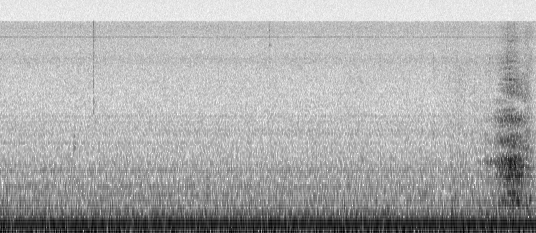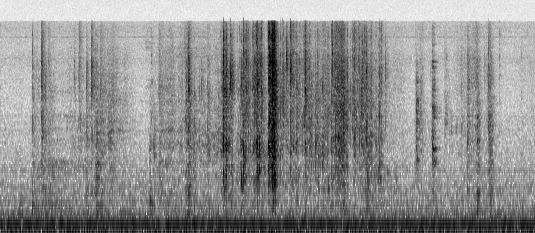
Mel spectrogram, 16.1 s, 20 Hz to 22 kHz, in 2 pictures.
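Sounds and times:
steady low hum: 0.0s - 16.0s
foil wrapper crinkling: 8.6s - 15.6s.

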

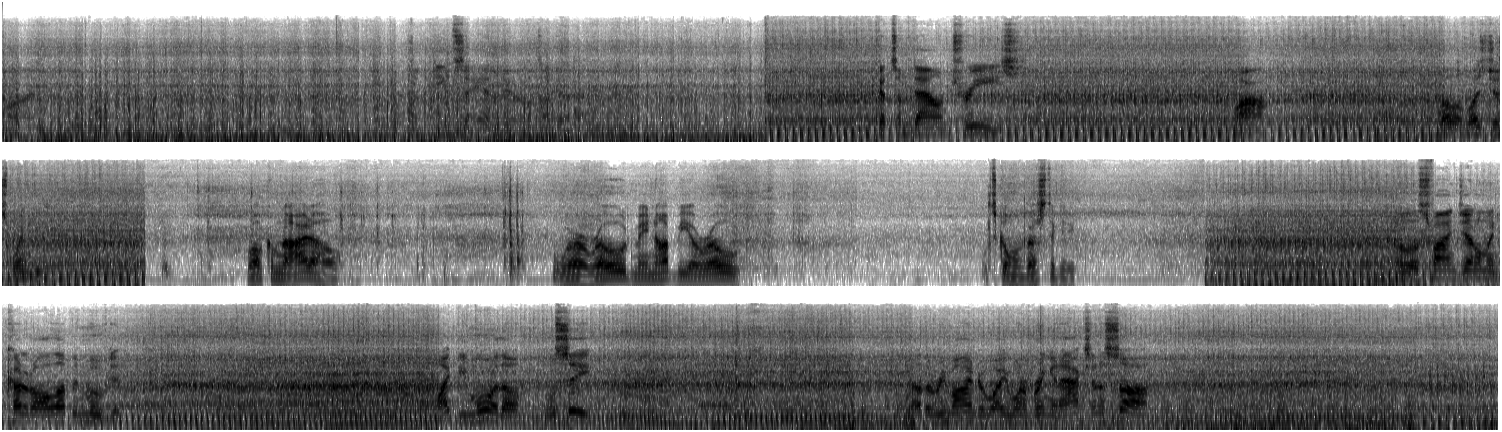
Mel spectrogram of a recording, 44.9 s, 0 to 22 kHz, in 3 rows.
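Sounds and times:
motorcycle engine at low revs: 0.0s - 44.9s.

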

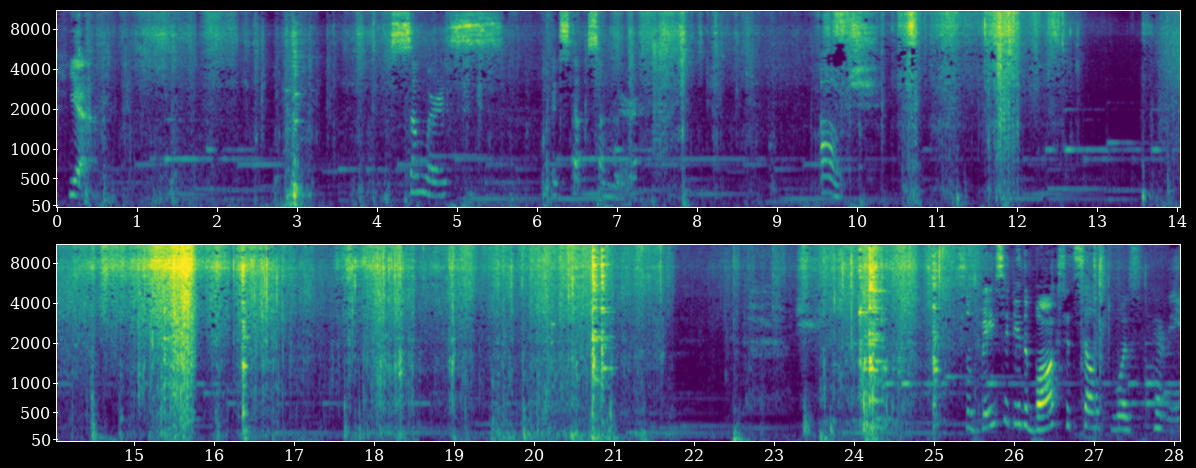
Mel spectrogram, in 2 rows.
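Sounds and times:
background music with held notes: 0.0s - 28.0s
bubble wrap and cardboard crinkling: 0.0s - 28.0s.

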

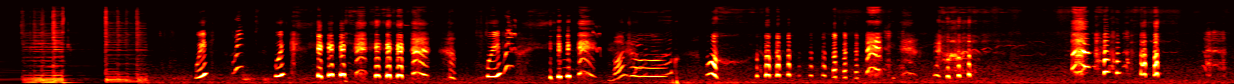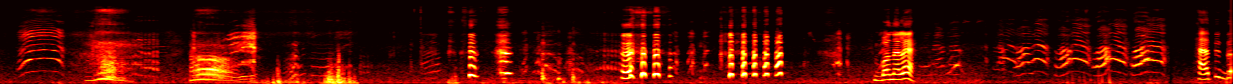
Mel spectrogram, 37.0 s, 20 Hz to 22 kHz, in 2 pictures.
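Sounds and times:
cockatoos squawking: 7.5s - 9.2s, 11.6s - 23.6s
parrots squawking: 19.4s - 23.2s.

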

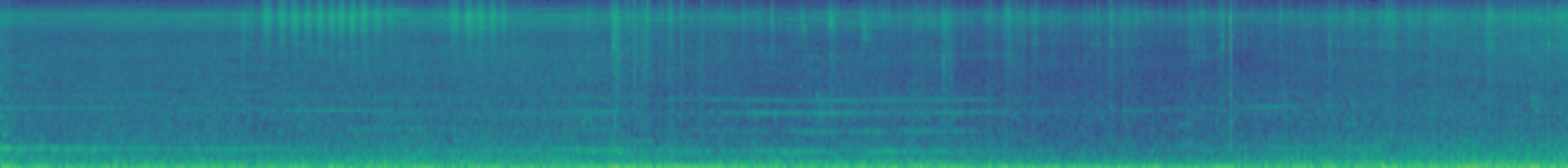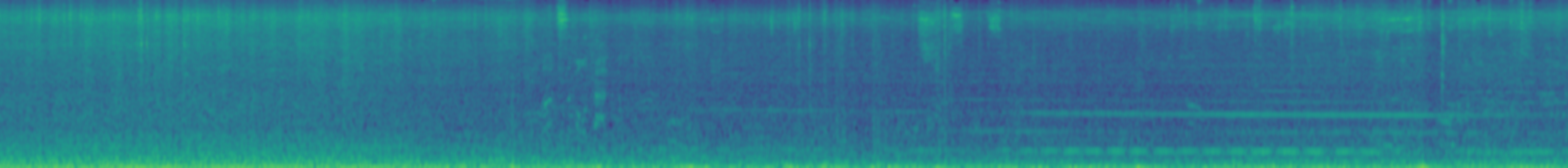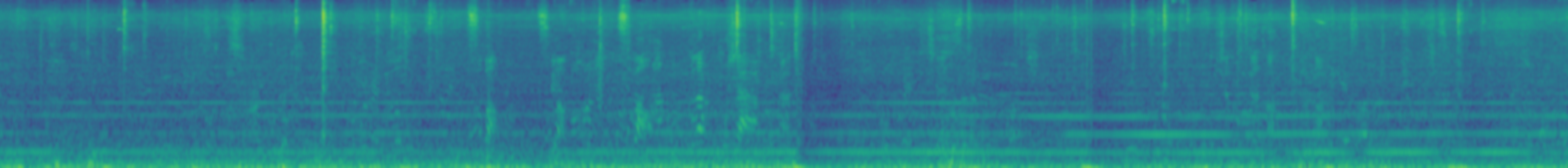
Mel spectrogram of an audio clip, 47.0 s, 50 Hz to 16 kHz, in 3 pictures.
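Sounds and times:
airplane cabin rumble: 0.0s - 47.0s
faint steady whine: 0.0s - 47.0s.

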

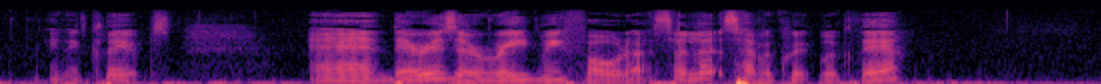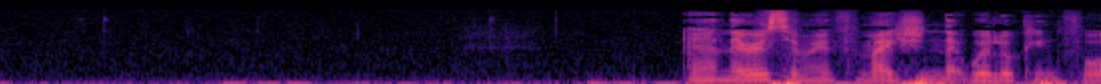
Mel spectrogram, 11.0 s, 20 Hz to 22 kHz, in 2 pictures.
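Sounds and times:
faint steady hum: 0.0s - 11.0s
computer mouse clicks: 5.9s - 6.6s.

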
